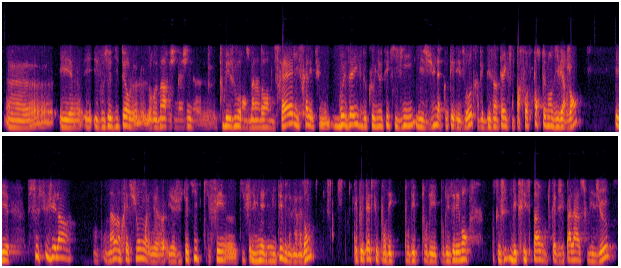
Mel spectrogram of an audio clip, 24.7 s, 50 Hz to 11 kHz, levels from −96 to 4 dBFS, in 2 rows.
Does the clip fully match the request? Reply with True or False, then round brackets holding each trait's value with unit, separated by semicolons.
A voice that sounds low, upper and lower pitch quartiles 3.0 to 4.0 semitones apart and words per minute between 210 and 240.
False (155 Hz; 3.6 semitones; 220 wpm)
